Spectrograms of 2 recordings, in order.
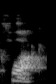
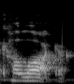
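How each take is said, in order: First: The C and L are said together. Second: A vowel separates the C and L sounds. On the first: "she could not say like clock" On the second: "She couldn't say the C and the L together"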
